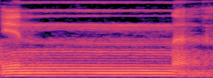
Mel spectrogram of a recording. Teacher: nun bertasdid gunna itu mendengung, tahan dua ketukan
